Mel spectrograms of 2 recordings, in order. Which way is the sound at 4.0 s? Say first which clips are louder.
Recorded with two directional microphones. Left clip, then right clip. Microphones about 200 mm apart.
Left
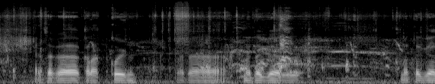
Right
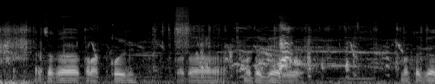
Left 3 dB; 15° left (ahead or behind).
